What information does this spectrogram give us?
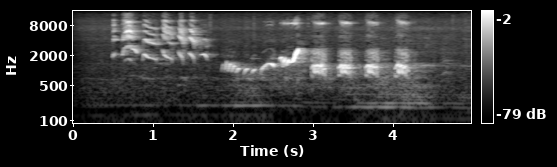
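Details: White-rumped shama released from its training cage in 2023, singing: rapid high chattering notes, then a rising slurred whistle and a run of five loud, evenly spaced ringing notes.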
